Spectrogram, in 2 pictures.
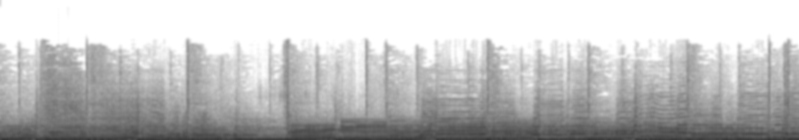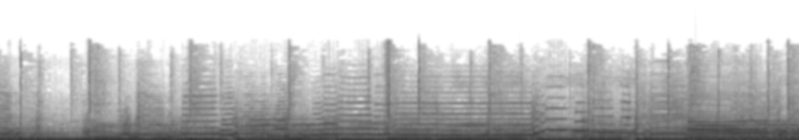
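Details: Loud instrumental music with guitar and brass-like tones and a steady bass beat plays throughout, with no animal sounds heard.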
